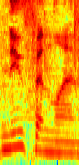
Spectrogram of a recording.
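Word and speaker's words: Newfoundland: happened in is it New Foundland I think New Foundland you say it like New Finland okay New Finland I'm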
